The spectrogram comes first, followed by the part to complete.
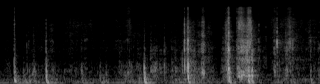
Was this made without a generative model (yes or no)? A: yes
